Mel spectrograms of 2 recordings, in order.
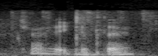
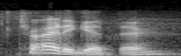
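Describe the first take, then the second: First: Quietly echoing try to get there; soft repeat. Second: Said in the usual way. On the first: Real, not acted. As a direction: say Try to get there again much softer, falling.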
